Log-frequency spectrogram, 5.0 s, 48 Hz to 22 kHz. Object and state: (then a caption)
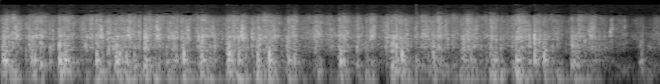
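Cardboard snack box. Fingertips of both hands rapidly tap and scratch the front of a small printed cardboard Hanuta snack box, first held and then lying on a table. Quick, irregular dry taps with a hollow tone around 280 Hz mix with a crackly scratching texture that fades slightly toward the end.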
